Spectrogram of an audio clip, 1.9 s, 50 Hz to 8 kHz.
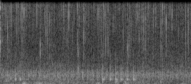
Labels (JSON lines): {"label": "biophony, rattle response", "recorder": "SoundTrap 500"}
